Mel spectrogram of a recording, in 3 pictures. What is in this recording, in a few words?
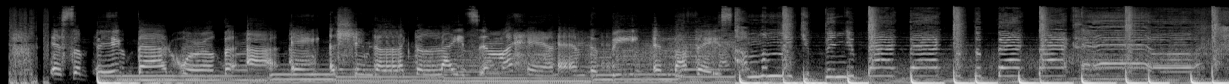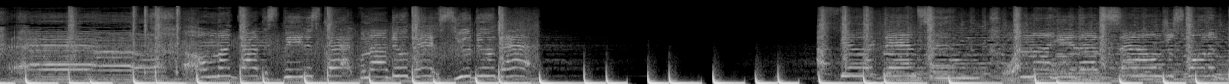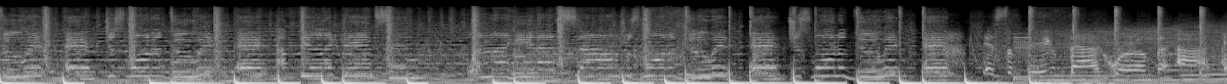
Beat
